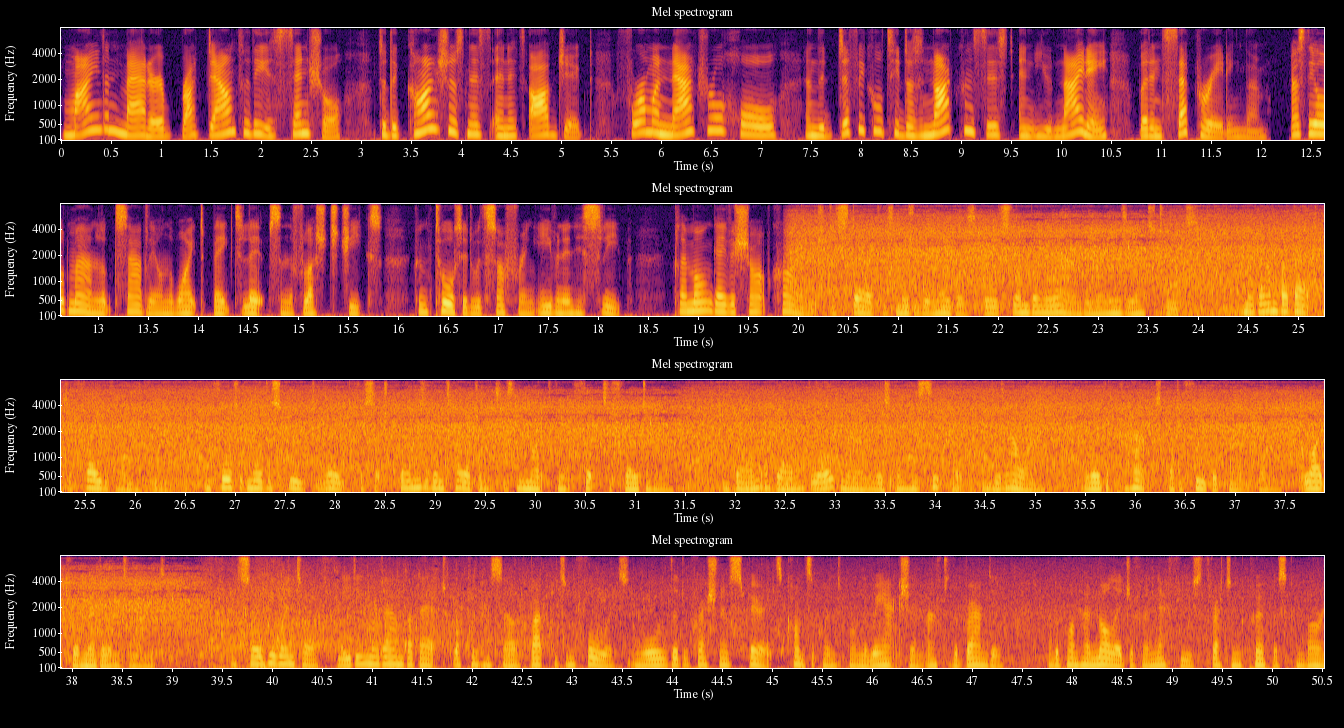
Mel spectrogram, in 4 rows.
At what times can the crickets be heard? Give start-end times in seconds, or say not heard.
not heard.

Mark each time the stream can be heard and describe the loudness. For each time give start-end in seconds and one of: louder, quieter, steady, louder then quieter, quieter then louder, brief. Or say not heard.
19.9-50.4 quieter.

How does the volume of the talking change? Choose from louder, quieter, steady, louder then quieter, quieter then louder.
steady.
